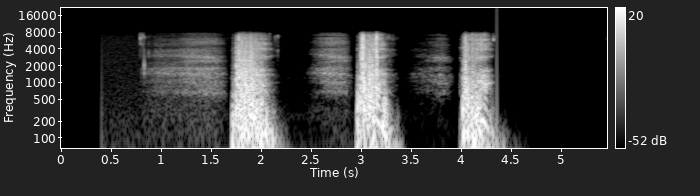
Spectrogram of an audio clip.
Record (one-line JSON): {"exhalation_length": "5.5 s", "exhalation_amplitude": 30245, "exhalation_signal_mean_std_ratio": 0.39, "survey_phase": "alpha (2021-03-01 to 2021-08-12)", "age": "45-64", "gender": "Female", "wearing_mask": "No", "symptom_none": true, "smoker_status": "Ex-smoker", "respiratory_condition_asthma": false, "respiratory_condition_other": false, "recruitment_source": "REACT", "submission_delay": "3 days", "covid_test_result": "Negative", "covid_test_method": "RT-qPCR"}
